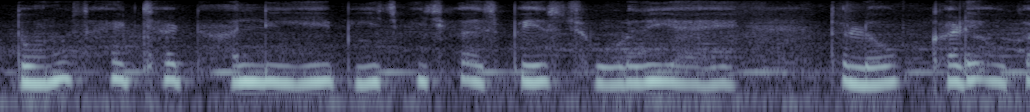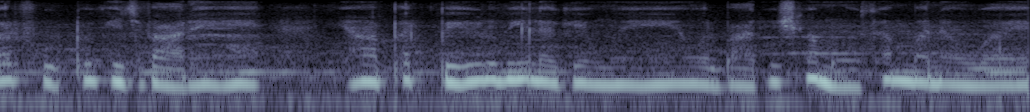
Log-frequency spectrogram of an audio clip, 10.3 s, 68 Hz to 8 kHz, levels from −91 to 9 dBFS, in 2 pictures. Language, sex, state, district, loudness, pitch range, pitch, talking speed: Hindi, female, Bihar, Jamui, -29 LUFS, 230-260 Hz, 245 Hz, 210 wpm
